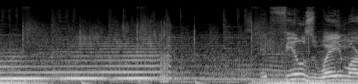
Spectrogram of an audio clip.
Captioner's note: car engine revs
